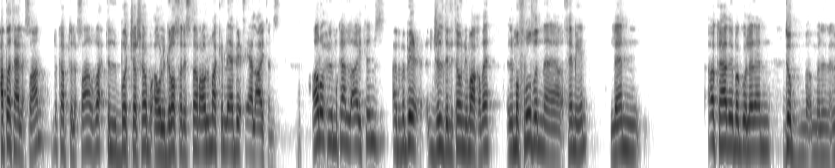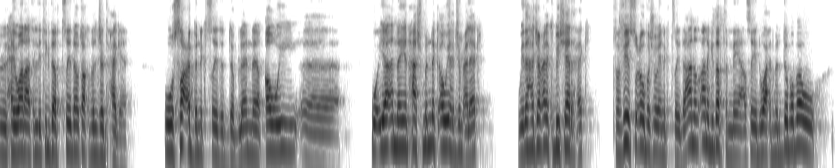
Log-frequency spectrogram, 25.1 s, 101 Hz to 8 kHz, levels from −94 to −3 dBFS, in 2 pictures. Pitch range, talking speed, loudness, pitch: 150-180 Hz, 175 wpm, -28 LUFS, 165 Hz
